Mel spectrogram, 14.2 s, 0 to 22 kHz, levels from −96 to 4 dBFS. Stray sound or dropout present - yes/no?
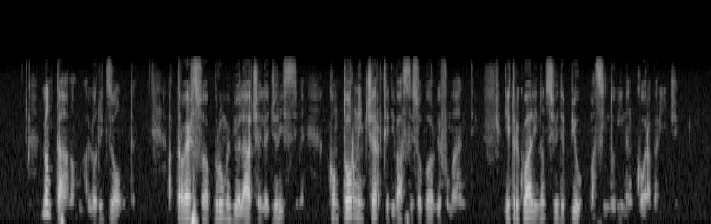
no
